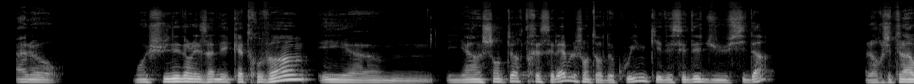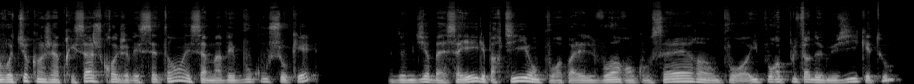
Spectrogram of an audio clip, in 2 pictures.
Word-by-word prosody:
Alors, 110 -3 -3 0.7
moi 110 +1 -1
je 110 - -6
suis 125 - 0
né 135 +1 +8
dans 135 - +7
les 120 -3 +3
années 115 -1 +2
80 150 - +3
et 110 -1 +2
heu 100 -1 -3 0.6
et - - -10
il - - -4
y 105 - -2
a 110 - +2
un 115 - +4
chanteur 130 +4 -1
très 135 -2 -2
célèbre, 130 +8 0
le - - -1
chanteur 110 -6 -1
de 100 - -2
Queen, 140 +10 -1
qui 120 - -2
est - - +3
décédé 110 +4 +1
du 105 -3 -2
sida. 95 +3 -3 0.9
Alors 100 0 -5
j'étais 110 +2 -1
dans 115 - +6
la - - +8
voiture 110 +6 +2
quand 120 -3 +2
j'ai 105 -1 +1
appris 100 -1 -3
ça. 145 +8 +3
Je 130 - -2
crois 120 - 0
que 105 - -2
j'avais 95 -1 -2
7 110 +4 -4
ans 170 +4 +1
et 140 - +1
ça 110 -3 -1
m'avait 95 +1 -1
beaucoup 115 +5 -5
choqué 110 -2 -3 0.7
de 100 +1 -4
me 100 - +1
dire: 120 +4 +1
«Ben 95 -2 -1
ça 105 +3 0
y 110 - +4
est, 130 - +5
il 145 - +2
est - - +4
parti». 140 +10 +1
On 120 - +5
pourra 95 -4 -5
pas 95 - -3
aller 95 +1 -1
le 95 -1 -2
voir 105 +4 +1
en 95 - -2
concert, 115 +9 0
heu, - - +2
on 100 -1 -1
pourra 95 -2 -4
il 110 0 0
pourra 115 0 -2
plus 125 - -4
faire 115 0 -1
de 110 -1 +2
musique 100 +7 -2
et - - 0
tout 215 +1 -5
110 Hz, 255 wpm, -25 LUFS, 100-125 Hz, 0.9 s, né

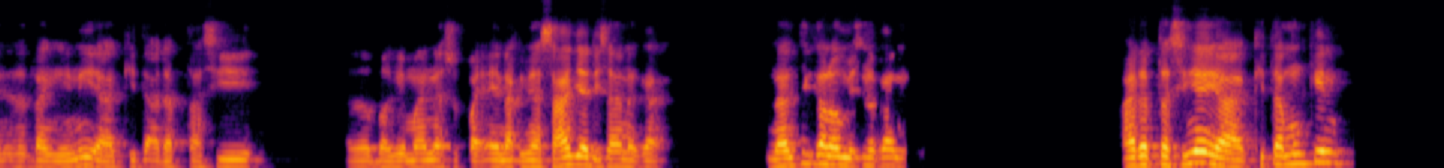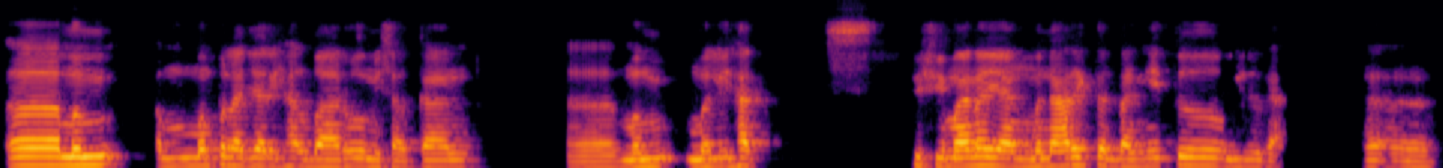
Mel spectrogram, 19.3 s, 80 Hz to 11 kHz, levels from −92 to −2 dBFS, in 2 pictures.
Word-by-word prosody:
tentang 120 0 -4
ini 130 +5 -2
ya - - 0
kita 125 +2 -9
adaptasi, 115 +1 -8 0.8
eee, 120 +1 -5
bagaimana 125 +2 -1
supaya 120 -1 -5
enaknya 125 0 0
saja 160 +3 +5
di 135 - -4
sana 140 -2 0
Kak. 120 - -4 0.7
Nanti 145 +6 +3
kalau 170 -3 +7
misalkan 150 0 -2 1.5
Adaptasinya 170 +5 +6
ya 155 -6 +8
kita 125 +7 -1
mungkin, 195 +3 +2 0.7
eee, 160 +1 +5
mem 160 +1 +3 0.3
mempelajari 150 0 -3
hal 145 -1 -5
baru 140 +1 -1
misalkan, 130 0 -6 0.7
eee, 115 0 -6
mem 135 +3 -2
melihat 140 +3 -2 0.5
s 465 0 -11 0.2
sisi 155 -1 -7
mana 150 +2 +3
yang 145 -2 +1
menarik 145 +2 0
tentang 140 -3 -3
itu 150 0 -3
gitu 135 -1 -9
Kak. 125 - -10 0.5
Heeh. 120 -2 -8
145 Hz, 120 wpm, -22 LUFS, 130-155 Hz, 1.5 s, ya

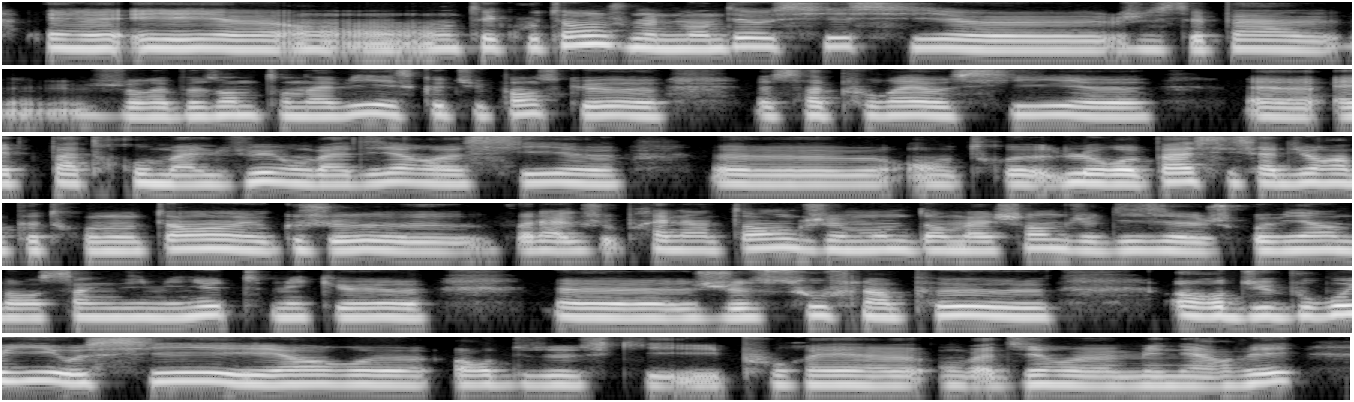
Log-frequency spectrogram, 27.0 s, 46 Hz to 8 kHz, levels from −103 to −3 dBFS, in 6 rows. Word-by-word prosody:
et 190 0 +3
et 190 - +2
heu, 175 -1 +1
en - - -3
en 80 - -3
en 185 - 0
t'écoutant, 195 +6 +2
je 225 -5 -2
me 195 - +4
demandais 180 +3 +2
aussi 215 +1 -1
si, 195 -3 -3
heu 165 -2 +1
je 175 - -7
sais 170 -1 -4
pas, 175 0 -2
heu, 160 +2 -5 0.3
j'aurais 175 -3 -2
besoin 175 +2 -1
de 190 - -2
ton 180 0 -3
avis: 180 +5 +1
est-ce 195 - -2
que 195 - -5
tu 180 0 -10
penses 205 +3 -2
que, 185 -2 +1
heu 170 - -2 0.3
heu, 175 - -3
ça 185 +2 -2
pourrait 190 +1 0
aussi, 195 +2 -1
heu 170 -1 +2 0.3
heu, 165 -2 -1
être 170 0 -2
pas 180 - 0
trop 180 +1 -4
mal 160 -1 0
vu, 195 +5 +1
on 180 -2 0
va 160 -1 -1
dire, 185 +3 0
heu, 165 - 0
si 180 +2 -2
heu 165 -2 +1 0.3
heu, 160 -1 0
entre 160 +1 -5
le 180 +2 +2
repas 170 +3 +5
si 190 -1 -6
ça 175 -1 0
dure 180 +2 +1
un 180 - +2
peu 170 - -4
trop 170 -1 -8
longtemps 190 +4 +2
et 175 -2 0
que 180 - -6
je, 175 0 -2
heu 165 -4 -1
voilà 175 - 0
que 170 - -5
je - - -9
prenne 185 -2 -3
un 180 0 -3
temps, 205 +4 +1
que 200 - -2
je 185 - 0
monte 180 +1 0
dans 175 0 0
ma 170 -1 +1
chambre, 200 +3 0
je 175 - -3
dise, 175 +1 -2
heu: 160 -2 +1
«Je 150 - -8
reviens 180 +2 +1
dans 170 -1 +1
5-10 175 +1 -1
minutes», 190 +4 0
mais 175 -1 -2
que, 175 -1 +1 0.4
heu - - +2
heu, 165 -2 +3
je 170 0 0
souffle 190 +2 -2
un 175 - +3
peu, 200 +4 -1 0.3
heu, - - -8 0.4
hors 195 -1 +4
du 185 +1 +1
bruit 215 +5 +4
aussi 190 +2 +1
et 210 -5 +5
hors, 175 0 +1
heu, 165 -1 +2
hors 170 0 0
de 165 0 -4
ce 165 - -9
qui 115 - -6
pourrait, 170 0 -1
heu, 160 0 -2
on 165 - -7
va - - -2
dire, 175 -1 -1
heu, 155 -1 -1
m'énerver. 160 +7 0
175 Hz, 240 wpm, -23 LUFS, 170-190 Hz, 0.4 s, repas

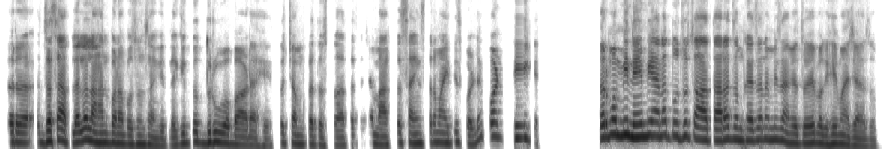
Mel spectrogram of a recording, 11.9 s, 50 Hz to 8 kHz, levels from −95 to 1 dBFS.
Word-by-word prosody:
तर 150 - +2
अ, - - +1 0.2
जसं 165 +3 +5
आपल्याला 155 +2 +3
लहानपणापासून 135 -5 +1
सांगितलं, 110 -2 -4
की 135 +2 -2
तो 155 - -1
ध्रुव 150 -1 +2
बाळ 115 -2 -1
आहे 100 -1 -7
तो 110 +7 -11
चमकत 120 -3 -4
असतो. 110 +1 -8
आता 110 +3 -6
त्याच्या 130 0 -11
मागचं 115 +4 -4
सायन्स 135 -2 -2
तर 150 - -6
माहितीच 145 +1 -3
पडलंय 130 - -5
पण 235 -1 0 0.2
ठीक 210 0 +1
आहे. - - -14 0.8
तर 215 - +4
मग 260 +3 +4
मी 260 - +8
नेहमी 225 +1 +6
आहे 240 -1 +2
ना 245 - 0
तो 240 - -1
जो 235 +2 -1
चा 190 -3 +4
तारा 175 +2 +3
चमकायचा 175 -1 0
आहे - - -2
ना, - - -2
मी 185 - -1
सांगायचो, 135 -6 -1
"हे 140 - +3
बघ - - 0
हे 135 - +3
माझे 115 -4 -1
आजोबा 95 -1 -7
140 Hz, 225 wpm, -21 LUFS, 120-180 Hz, 0.8 s, मी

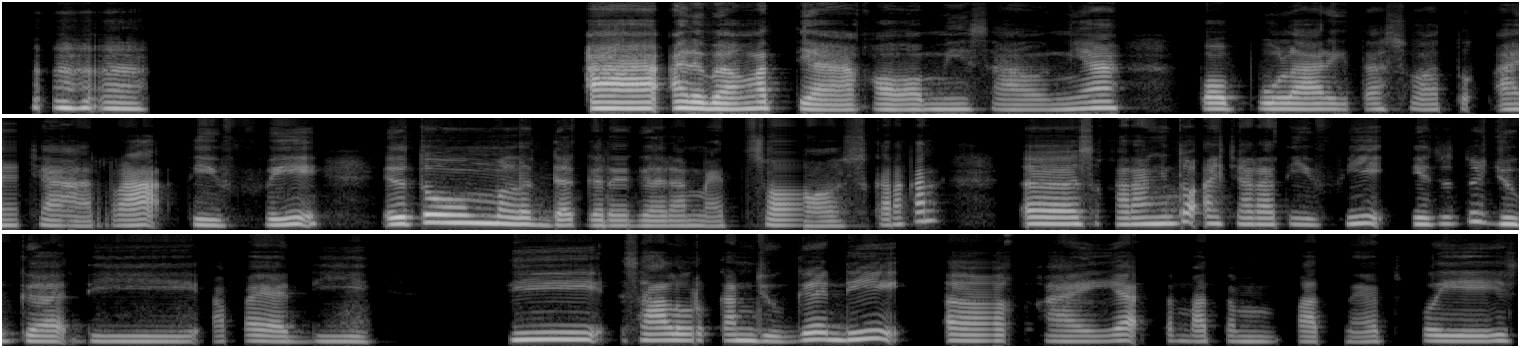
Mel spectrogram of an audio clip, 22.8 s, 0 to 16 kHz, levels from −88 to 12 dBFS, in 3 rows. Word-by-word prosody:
Heeh 215 -3 +1
heeh. 190 -2 +1 2.2
A 200 0 +10
ada 205 -2 +8
banget 190 +2 +6 0.2
ya, 160 -1 +2
kalau 165 -1 0
misalnya 170 +4 -3 0.3
popularitas 180 -1 -1
suatu 165 -2 -12
acara 170 0 -3 0.2
TV, 185 +3 -2 0.3
itu 210 +1 +6
tuh 255 +1 +7
meledak 205 -7 +3
gara-gara 165 -1 -5
medsos. 155 0 -7
Karena 185 +3 -6
kan, 300 +1 -3 0.4
eee, 215 -1 +3
sekarang 215 +1 -1
itu - - 0
acara 205 -3 -4
TV 205 +3 -7
itu 210 0 -4
tuh 290 - -3
juga 185 -7 -2
di 170 -1 -7
apa 170 +2 -16
ya, 165 - -2
di 165 +1 -9 0.7
disalurkan 205 -3 0
juga 175 +7 -2
di 230 +3 0 0.3
eee, 185 -1 -2 0.2
kayak 170 +1 -6
tempat-tempat 170 -2 -10
Netflix, 175 +3 -6
185 Hz, 100 wpm, -23 LUFS, 170-205 Hz, 2.2 s, A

